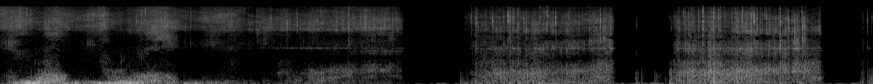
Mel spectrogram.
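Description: Long pointed nails scratch fast across the top surface of a large, flat, solid pink Himalayan salt block resting on a fluffy mat. The result is a dense, raspy, gritty scratching with a bright hiss on top and a low rumble underneath. It runs in long bursts separated by brief silent pauses.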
